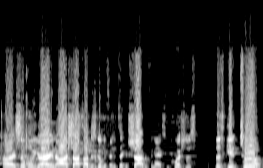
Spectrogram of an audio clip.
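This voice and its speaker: Guy hosting an interview, voice a bit high, rambly slangy questions. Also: fast, fairly bright tone, low-quality recording. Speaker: host. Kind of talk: casual interview.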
